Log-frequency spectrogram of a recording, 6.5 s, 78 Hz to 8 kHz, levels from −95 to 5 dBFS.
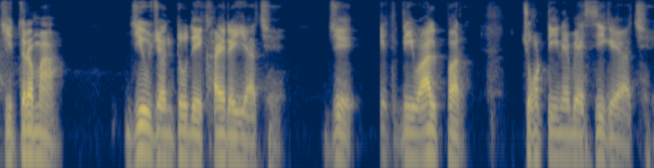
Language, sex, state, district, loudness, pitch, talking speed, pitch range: Gujarati, male, Gujarat, Valsad, -22 LUFS, 105 Hz, 120 wpm, 95-115 Hz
